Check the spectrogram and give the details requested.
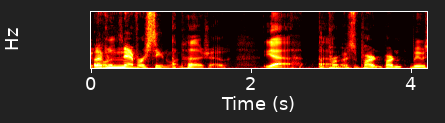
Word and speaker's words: Peugeot: I had heard of but never seen, like Peugeot. Like Yeah. I've never once seen a Peugeot in America. I've heard of people owning them, As we would but call I've it, never seen a one. Peugeot.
